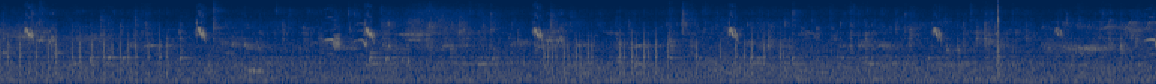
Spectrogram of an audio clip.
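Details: Brown rock chat, also called Indian chat, a bird of old buildings and rocky areas in northern and central India: short sharp high chirps repeated about every one to two seconds over steady dripping and background noise.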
